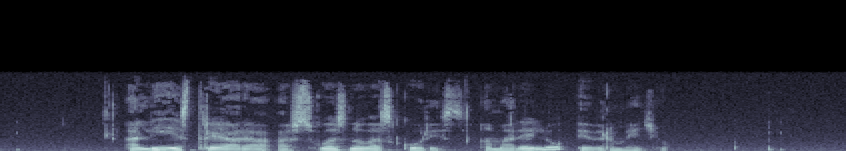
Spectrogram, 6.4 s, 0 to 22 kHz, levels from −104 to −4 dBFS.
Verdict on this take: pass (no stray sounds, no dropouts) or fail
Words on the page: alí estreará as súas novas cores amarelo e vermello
pass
